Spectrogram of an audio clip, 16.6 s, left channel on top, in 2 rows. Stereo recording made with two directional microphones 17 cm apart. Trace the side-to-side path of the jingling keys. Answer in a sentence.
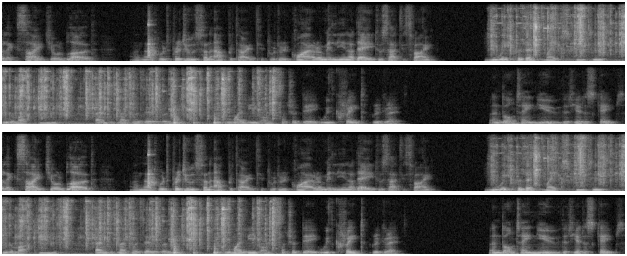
In this clip you hear the jingling keys move to the right.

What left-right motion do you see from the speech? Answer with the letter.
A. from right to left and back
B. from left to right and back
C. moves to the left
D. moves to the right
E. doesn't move
A.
